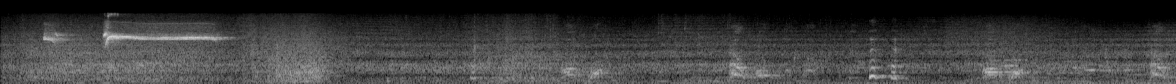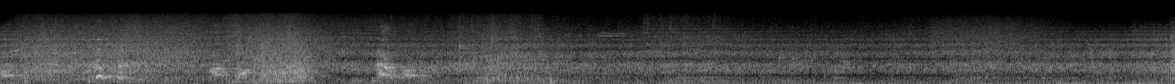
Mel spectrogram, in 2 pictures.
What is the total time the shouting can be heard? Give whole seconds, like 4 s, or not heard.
2 s.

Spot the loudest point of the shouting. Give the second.
10 s.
